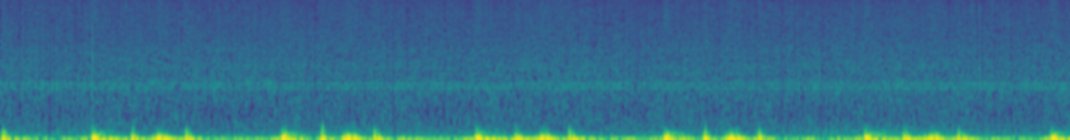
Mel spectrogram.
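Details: Simulated heart sounds of mitral stenosis: each beat followed by an opening snap and a low-pitched diastolic rumbling murmur lasting until mid-diastole; simulator shows enlarged left atrium, thickened mobile mitral leaflets.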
